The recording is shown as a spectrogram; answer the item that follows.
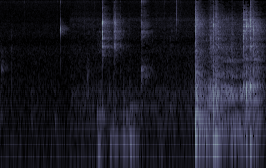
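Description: Kitchen handling sounds: a few faint clicks and knocks, then about a second of louder clattering and rustling near the end as a bowl and pot are handled at the stove.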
